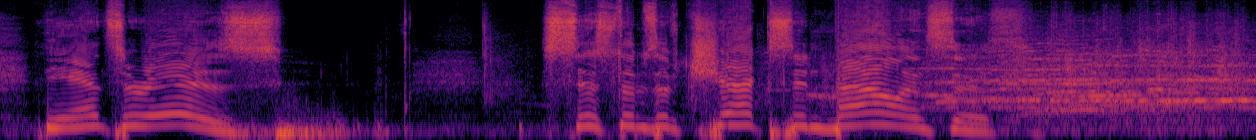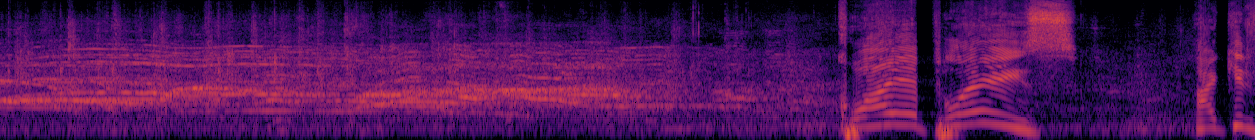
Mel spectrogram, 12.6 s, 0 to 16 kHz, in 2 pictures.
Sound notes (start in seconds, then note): 5.5 audience applauding; 5.5 audience cheering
